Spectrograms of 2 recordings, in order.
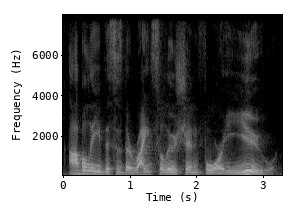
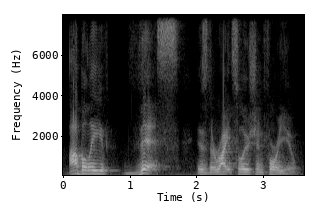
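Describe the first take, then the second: First: The word "you" carries the stress. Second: The word "this" carries the stress. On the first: The solution is tailored to the listener. "That makes it personal" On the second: This one is chosen over other options. "This, there's other options, right?"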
